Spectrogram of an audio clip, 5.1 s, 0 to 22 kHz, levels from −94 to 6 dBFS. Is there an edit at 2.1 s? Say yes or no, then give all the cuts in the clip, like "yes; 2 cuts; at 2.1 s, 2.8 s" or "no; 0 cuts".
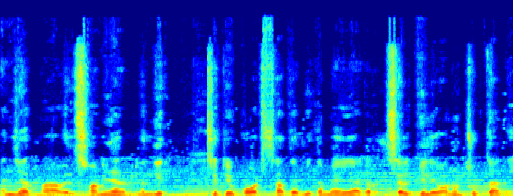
yes; 1 cut; at 2.1 s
